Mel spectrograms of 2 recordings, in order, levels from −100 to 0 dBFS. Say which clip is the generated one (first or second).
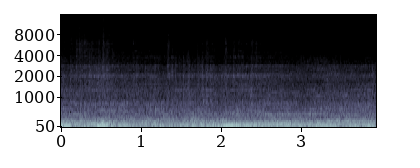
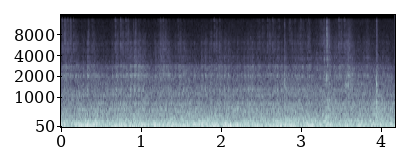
first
